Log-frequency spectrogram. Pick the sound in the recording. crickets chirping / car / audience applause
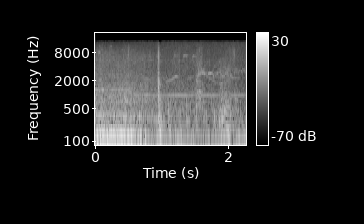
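car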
